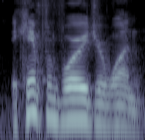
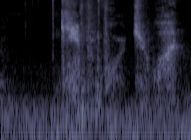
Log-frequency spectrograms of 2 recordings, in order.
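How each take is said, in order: First: It is spoken in a normal, full voice. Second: It is spoken softly, close to a whisper. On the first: The speaker calls it wrong. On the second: The speaker calls it right.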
